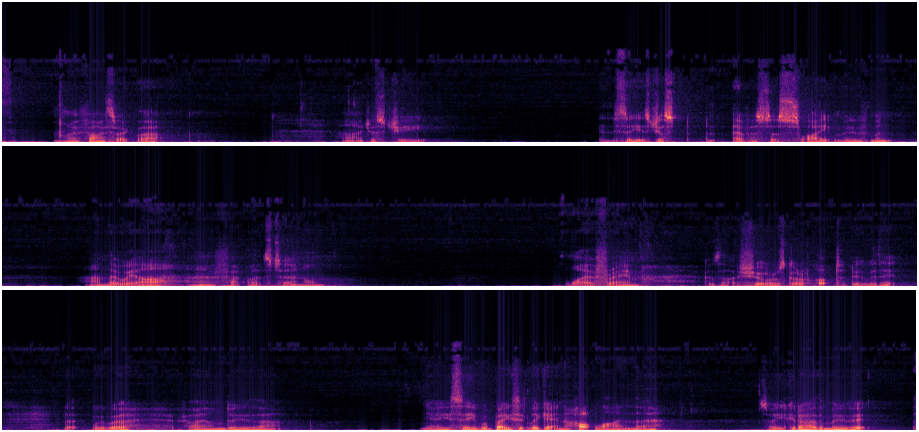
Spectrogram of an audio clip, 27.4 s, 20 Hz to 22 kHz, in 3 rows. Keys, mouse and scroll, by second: 1.5 click, 2.1 click, 3.1 g, 8.9-9.7 scroll up 1, 9.7-12.0 middle drag, 12.0-15.4 drag, 15.4-17.2 middle drag, 17.2 KP_7, 17.9-19.4 shift+middle drag, 19.4-20.5 scroll up 1, 20.5 ctrl+z, 25.1 g.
